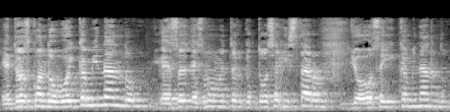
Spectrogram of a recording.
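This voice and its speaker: A young man with a Mexican Spanish accent telling a story among friends in a casual, animated way, swearing freely and acting out sounds. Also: sits high, fast talker, distant mic. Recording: echoey room, faint noise.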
